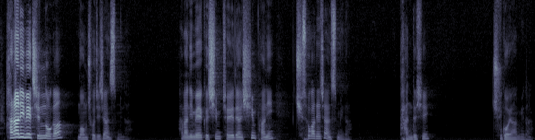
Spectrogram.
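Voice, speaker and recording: Korean pastor preaching with dramatic dynamics. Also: male voice, a little high. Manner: dramatic swings from loud emphasis to hushed near-whispers; asks questions and answers them himself. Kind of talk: sermon. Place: church.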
